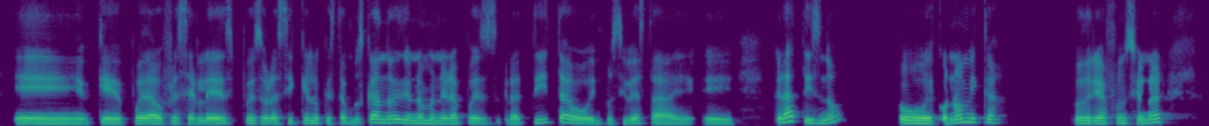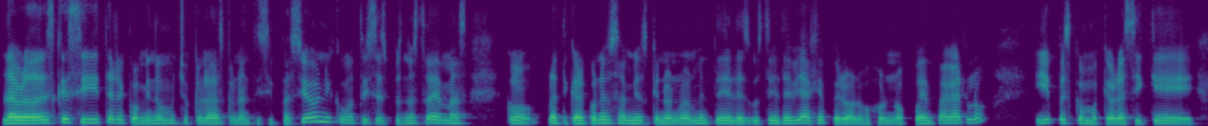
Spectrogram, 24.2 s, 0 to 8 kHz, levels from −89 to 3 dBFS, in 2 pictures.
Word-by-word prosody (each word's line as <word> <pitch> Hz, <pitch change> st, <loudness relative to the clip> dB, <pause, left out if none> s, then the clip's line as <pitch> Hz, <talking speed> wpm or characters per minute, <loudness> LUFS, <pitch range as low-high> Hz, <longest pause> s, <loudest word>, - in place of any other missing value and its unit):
eh 165 Hz, -1 st, +3 dB
que 165 Hz, -2 st, +4 dB
pueda 175 Hz, +1 st, +5 dB
ofrecerles, 175 Hz, 0 st, +1 dB
pues 180 Hz, -1 st, -2 dB
ahora 175 Hz, +1 st, +2 dB
sí 180 Hz, +1 st, -5 dB
que 190 Hz, 0 st, -3 dB
lo 180 Hz, -1 st, +1 dB
que 180 Hz, -, -6 dB
están 180 Hz, +2 st, -2 dB
buscando 220 Hz, +1 st, +1 dB
y -, -, +5 dB
de 205 Hz, -, +3 dB
una 185 Hz, 0 st, +2 dB
manera, 175 Hz, 0 st, +1 dB
pues 170 Hz, -2 st, -1 dB
gratuita 220 Hz, +2 st, 0 dB
o 170 Hz, -2 st, +3 dB
inclusive 165 Hz, +1 st, -4 dB
hasta 170 Hz, -4 st, 0 dB
eh 155 Hz, 0 st, -6 dB
eh 150 Hz, -2 st, -1 dB, 0.4 s
gratis, 255 Hz, -9 st, +3 dB
¿no? 260 Hz, -, -2 dB, 0.5 s
O 185 Hz, -2 st, +8 dB
económica, 220 Hz, +5 st, +2 dB, 0.7 s
podría 175 Hz, 0 st, +4 dB
funcionar. 180 Hz, +7 st, 0 dB, 0.4 s
La 195 Hz, 0 st, +6 dB
verdad 190 Hz, 0 st, +6 dB
es 205 Hz, 0 st, -2 dB
que 235 Hz, -, +3 dB
sí 220 Hz, -1 st, -2 dB
te 225 Hz, +1 st, -2 dB
recomiendo 185 Hz, -3 st, -3 dB
mucho 185 Hz, -1 st, -8 dB
que 180 Hz, -, -5 dB
lo 175 Hz, -, 0 dB
hagas 180 Hz, +1 st, -1 dB
con 180 Hz, -1 st, -6 dB
anticipación 175 Hz, -, -4 dB
y, 270 Hz, -, -5 dB
como 200 Hz, -8 st, -7 dB
tú 195 Hz, -, -25 dB
dices, 185 Hz, -2 st, -7 dB
pues 180 Hz, 0 st, -10 dB
no 185 Hz, -, -4 dB
está 185 Hz, 0 st, -4 dB
de 205 Hz, -1 st, +2 dB
más 185 Hz, -1 st, -4 dB, 0.4 s
como 190 Hz, -4 st, -2 dB
platicar 185 Hz, 0 st, +1 dB
con -, -, -1 dB
esos 200 Hz, 0 st, -2 dB
amigos 190 Hz, -1 st, -1 dB
que 170 Hz, -, -4 dB
normalmente 180 Hz, +2 st, -1 dB
les 175 Hz, -1 st, -1 dB
gusta 180 Hz, +1 st, -5 dB
ir 185 Hz, -, +1 dB
de 185 Hz, 0 st, 0 dB
viaje, 200 Hz, 0 st, -1 dB
pero 170 Hz, -4 st, -1 dB
a -, -, -1 dB
lo -, -, -6 dB
mejor 165 Hz, +1 st, -6 dB
no 175 Hz, 0 st, -4 dB
pueden 180 Hz, +1 st, -2 dB
pagarlo. 195 Hz, -, -3 dB, 0.5 s
Y, 205 Hz, +3 st, -2 dB
pues, 210 Hz, -3 st, -5 dB
como 180 Hz, -2 st, -3 dB
que -, -, -4 dB
ahora 175 Hz, +1 st, +3 dB
sí 180 Hz, 0 st, -7 dB
que, 180 Hz, -3 st, -3 dB
180 Hz, 190 wpm, -27 LUFS, 175-195 Hz, 0.7 s, O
